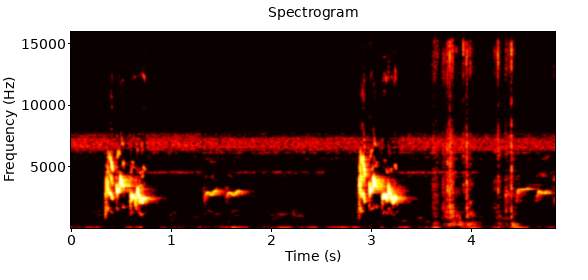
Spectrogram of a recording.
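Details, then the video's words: Sooty-headed bulbul song, played to tempt other bulbuls to respond: two liquid, tumbling phrases about two and a half seconds apart, a short quiet whistle between them, and some rustling noise near the end. "Suara burung Kutilang Gacor || Ampuh untuk pancingan, dijamin nyaut"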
